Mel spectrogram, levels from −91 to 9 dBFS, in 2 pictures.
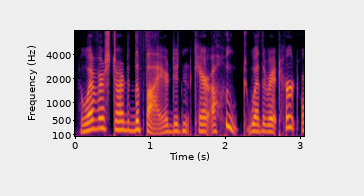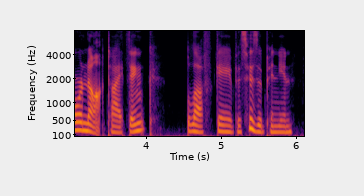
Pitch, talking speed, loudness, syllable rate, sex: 200 Hz, 195 wpm, -20 LUFS, 4.7 syllables/s, female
